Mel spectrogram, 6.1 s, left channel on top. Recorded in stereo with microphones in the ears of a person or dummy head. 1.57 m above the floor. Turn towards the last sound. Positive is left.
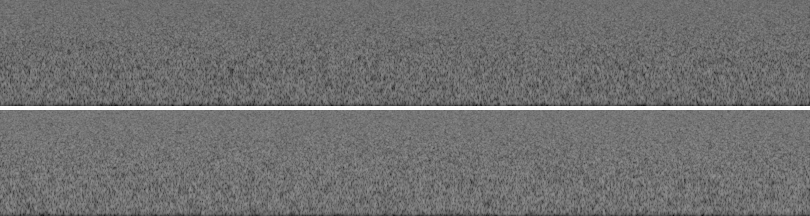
No sound to turn to.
